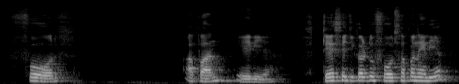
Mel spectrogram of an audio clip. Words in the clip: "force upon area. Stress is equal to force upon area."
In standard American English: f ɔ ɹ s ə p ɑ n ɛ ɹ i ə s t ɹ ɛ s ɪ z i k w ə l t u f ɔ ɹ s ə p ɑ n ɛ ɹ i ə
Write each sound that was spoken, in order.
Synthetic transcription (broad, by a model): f ɔ ɹ s ə p ɑ n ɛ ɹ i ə s t ɛ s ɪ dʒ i k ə l t u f ɔ ɹ s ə p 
